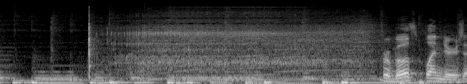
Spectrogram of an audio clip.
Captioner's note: blenders whirring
